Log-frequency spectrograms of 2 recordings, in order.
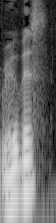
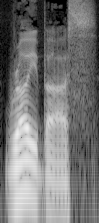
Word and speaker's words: Rooibos: Is that how you pronounce it? Rubus? – R-O-O-B-I-S. – Rooibos.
